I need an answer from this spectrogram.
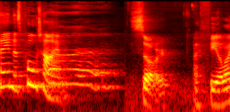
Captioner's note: baby mumbling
